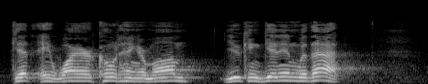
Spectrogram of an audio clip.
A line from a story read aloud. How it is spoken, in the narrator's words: In a hoarse voice, he whispered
